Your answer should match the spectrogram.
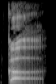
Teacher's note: ક વ્યંજન કંઠ માંથી નીકળે છે અને ઓછા પ્રાણ વાયુ ની જરૂર પડે છે તેથી ક એ અલ્પપ્રાણ છે તેવી જ રીતે ખ વ્યંજન કંઠ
